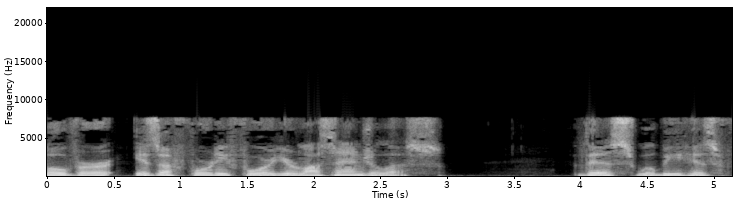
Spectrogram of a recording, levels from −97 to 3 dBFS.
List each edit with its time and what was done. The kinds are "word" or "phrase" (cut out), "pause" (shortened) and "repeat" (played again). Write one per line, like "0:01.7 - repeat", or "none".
0:01.9 - phrase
